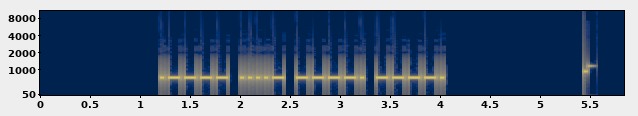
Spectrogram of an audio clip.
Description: Morse code, heard as a keyed tone, about 30 wpm, 700 Hz. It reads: 1499
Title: Numbers - 4-Digit 30wpm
